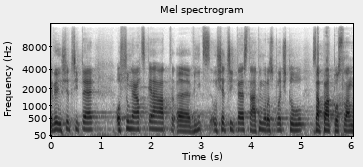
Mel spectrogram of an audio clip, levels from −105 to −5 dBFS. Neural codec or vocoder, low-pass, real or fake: codec, 32 kHz, 1.9 kbps, SNAC; 14.4 kHz; fake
